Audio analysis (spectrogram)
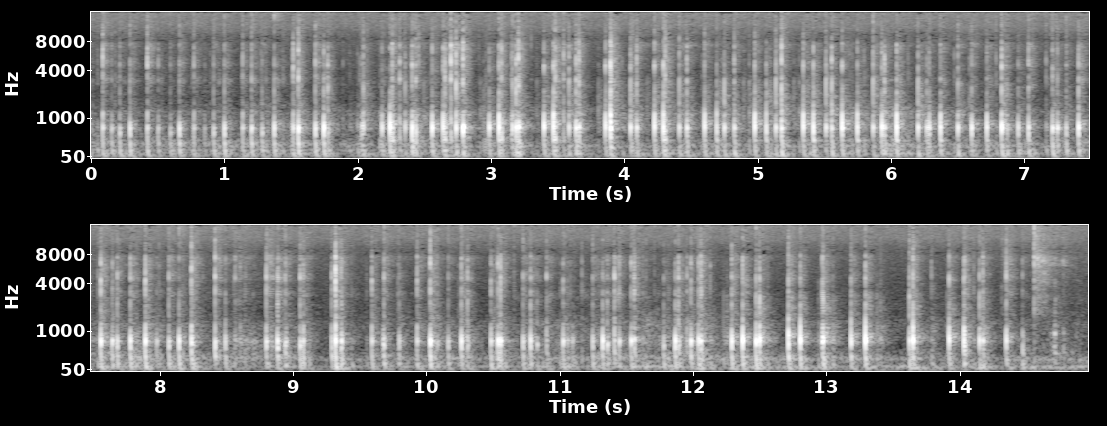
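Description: Fingertips and nails tap rapidly on the printed lid of a long, hollow cardboard Harry Potter wand box lying on a teal cloth. The dense, steady stream of dry, short taps has a hollow midrange tone with almost no ring and no bright high end.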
